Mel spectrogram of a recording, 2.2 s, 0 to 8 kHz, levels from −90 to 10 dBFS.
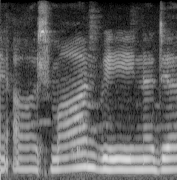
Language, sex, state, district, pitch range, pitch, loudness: Hindi, female, Jharkhand, Ranchi, 180-185 Hz, 180 Hz, -12 LUFS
